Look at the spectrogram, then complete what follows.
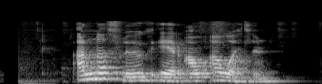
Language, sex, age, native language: Icelandic, female, 40-49, Icelandic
